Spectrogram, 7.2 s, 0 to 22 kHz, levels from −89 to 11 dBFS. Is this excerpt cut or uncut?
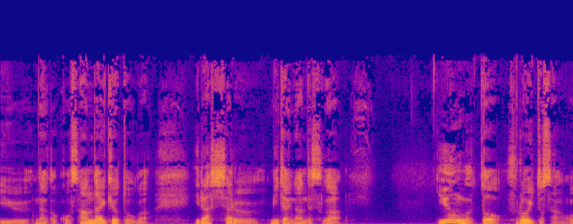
uncut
